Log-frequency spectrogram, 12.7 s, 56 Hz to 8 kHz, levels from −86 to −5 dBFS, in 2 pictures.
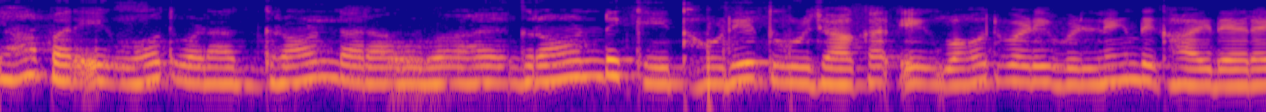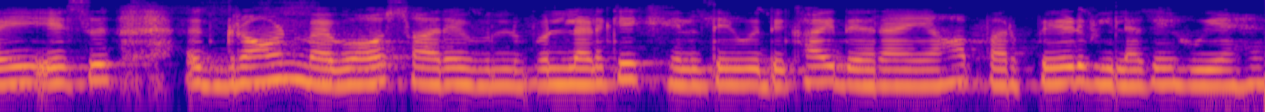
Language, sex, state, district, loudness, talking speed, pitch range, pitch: Hindi, female, Bihar, Begusarai, -33 LUFS, 195 wpm, 195-220 Hz, 205 Hz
